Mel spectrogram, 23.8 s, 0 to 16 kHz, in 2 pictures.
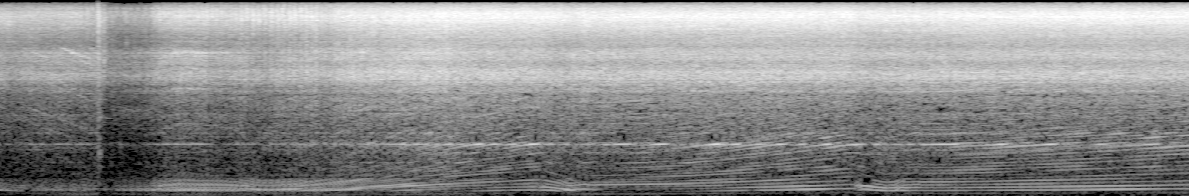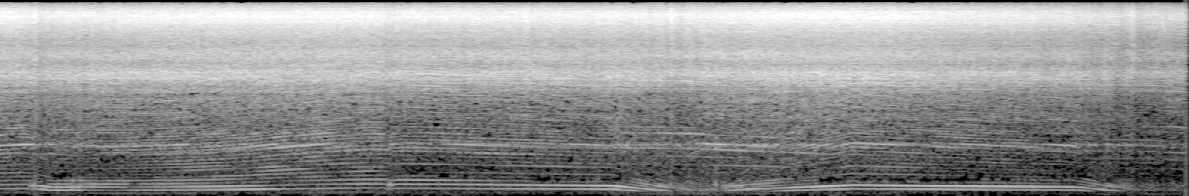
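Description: Ducati Multistrada 1200's Testastretta V-twin running through a MIVV Speed Edge aftermarket exhaust, revving up and dropping back several times. The pitch climbs, falls off sharply, climbs again and holds steady in places.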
